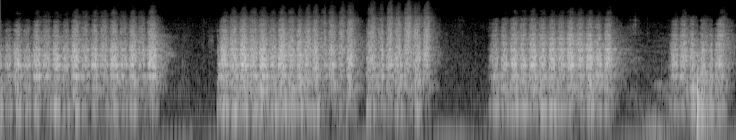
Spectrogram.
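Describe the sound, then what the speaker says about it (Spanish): Sandpaper rubbing back and forth over the corner of a flexible wall molding, heard as four steady rasping bursts separated by short pauses, close up and alone. "Vamos a dar un poquito de lija en esta esquinita."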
